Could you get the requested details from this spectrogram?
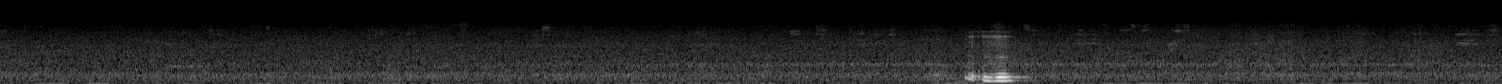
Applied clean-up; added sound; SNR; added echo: none; none; none; none.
